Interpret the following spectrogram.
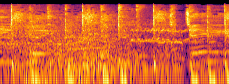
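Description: Music with cartoon race-car sound effects: a car engine and skidding tyres, thickest in the first second and a half.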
